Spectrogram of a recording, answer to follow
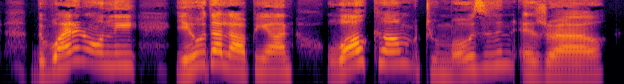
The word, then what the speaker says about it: Lapian: And today we have Yehuda Lapian.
